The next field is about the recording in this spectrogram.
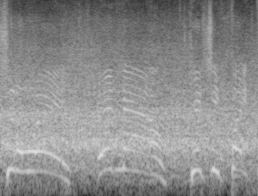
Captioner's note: crowd cheers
